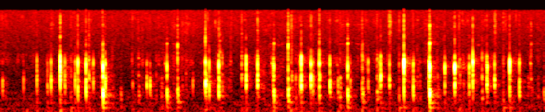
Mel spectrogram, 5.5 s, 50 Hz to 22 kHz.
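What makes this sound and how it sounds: Fingertips type steadily on a cream compact mechanical keyboard with PBT plastic keycaps. About three dozen short, dry clacks fall in quick, uneven succession, each with a mid-pitched body around 570 Hz, a bright top and almost no ring. The sound is quiet overall with little low end.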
